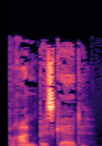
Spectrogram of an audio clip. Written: brandbeskatte

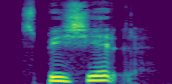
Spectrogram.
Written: speciel

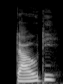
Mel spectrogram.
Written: DAUDI

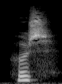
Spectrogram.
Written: hos

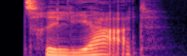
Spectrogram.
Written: trilliard

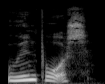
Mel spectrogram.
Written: udenbords

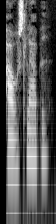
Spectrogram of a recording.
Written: afslappet

